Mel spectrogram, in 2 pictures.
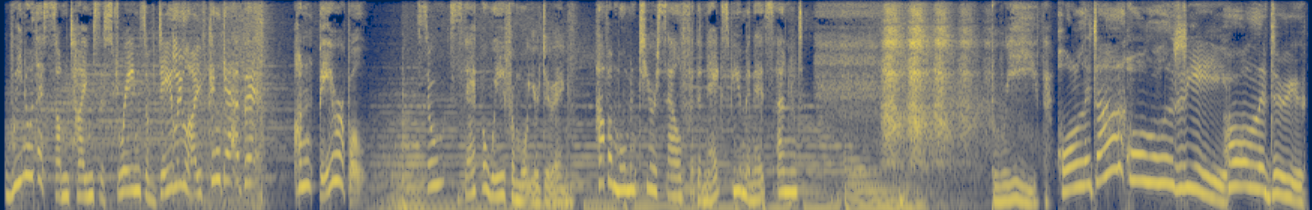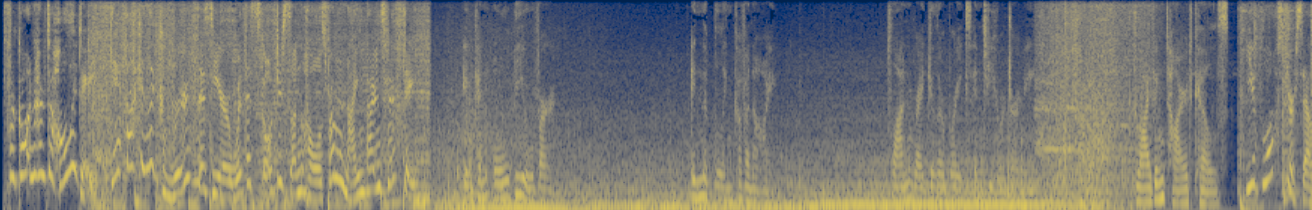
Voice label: commercial

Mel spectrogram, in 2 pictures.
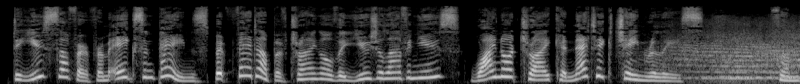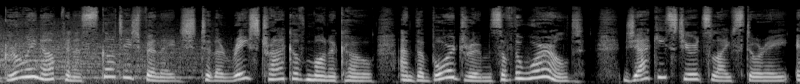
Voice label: corporate on-hold

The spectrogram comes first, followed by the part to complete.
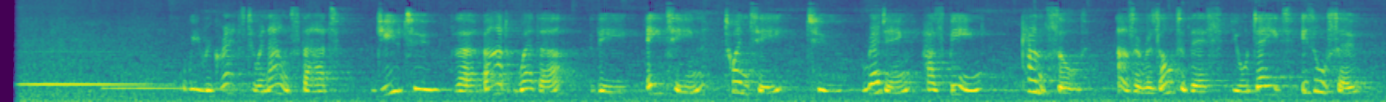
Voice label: rail ad; asda

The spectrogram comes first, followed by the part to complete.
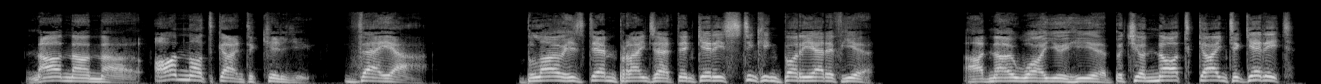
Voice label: afrikaans parody accent

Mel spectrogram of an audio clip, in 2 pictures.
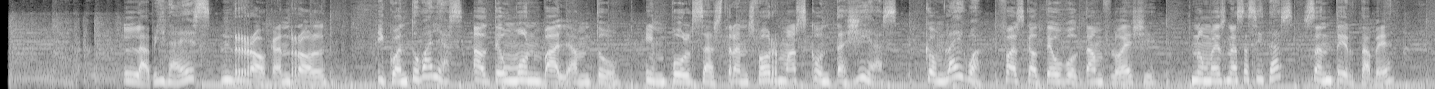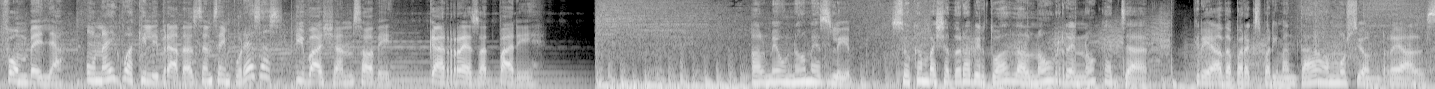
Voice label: catalan commercial

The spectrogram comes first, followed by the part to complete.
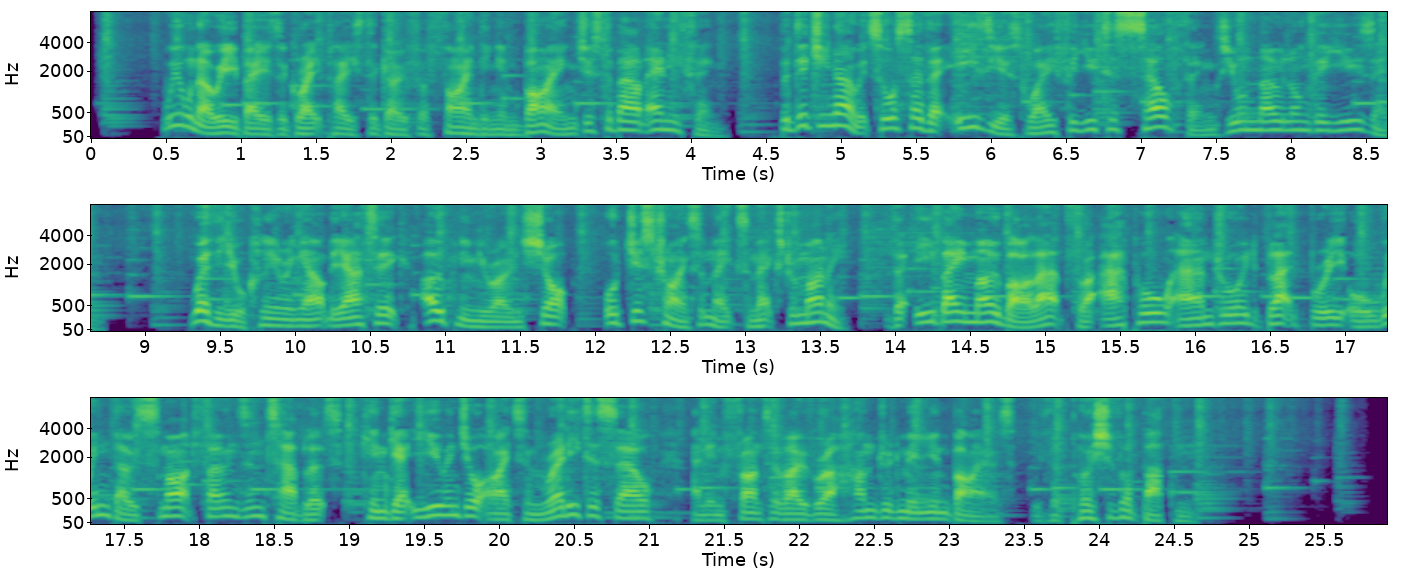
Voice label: explainer; ebay

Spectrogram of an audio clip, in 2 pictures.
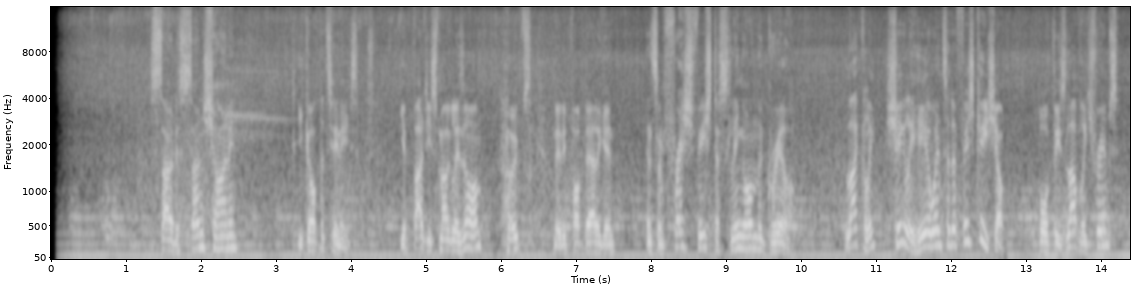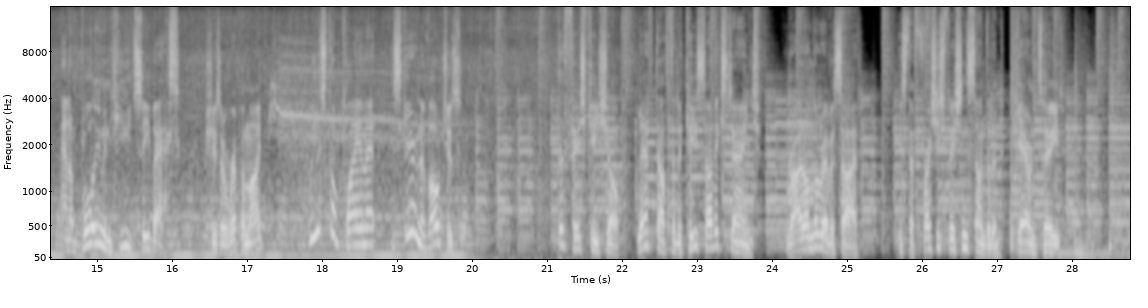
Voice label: australian accent

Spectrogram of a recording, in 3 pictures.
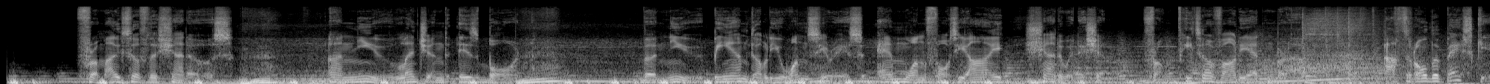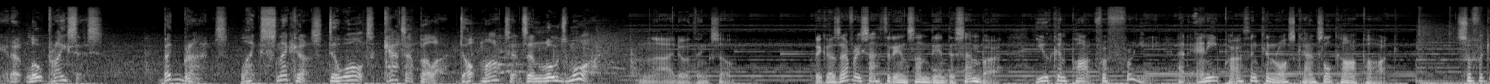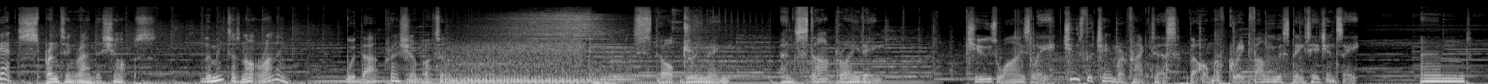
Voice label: commercial montage

